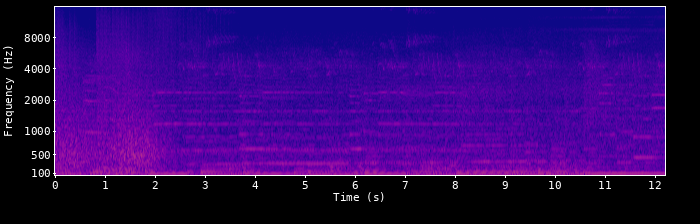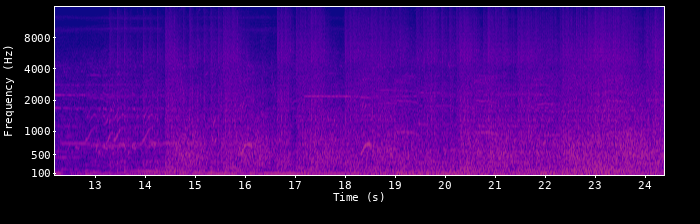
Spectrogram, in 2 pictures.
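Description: Rapid bursts of gunfire and explosive blasts from the VietDoom Total Doom conversion game, dense and loud over a sustained low musical drone, with crackling volleys intensifying in the second half.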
